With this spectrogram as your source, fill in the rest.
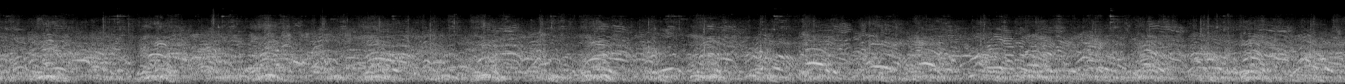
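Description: A large crowd of men chant loudly and rhythmically outdoors.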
